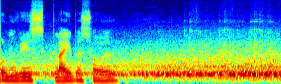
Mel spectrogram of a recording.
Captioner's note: machine sounds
